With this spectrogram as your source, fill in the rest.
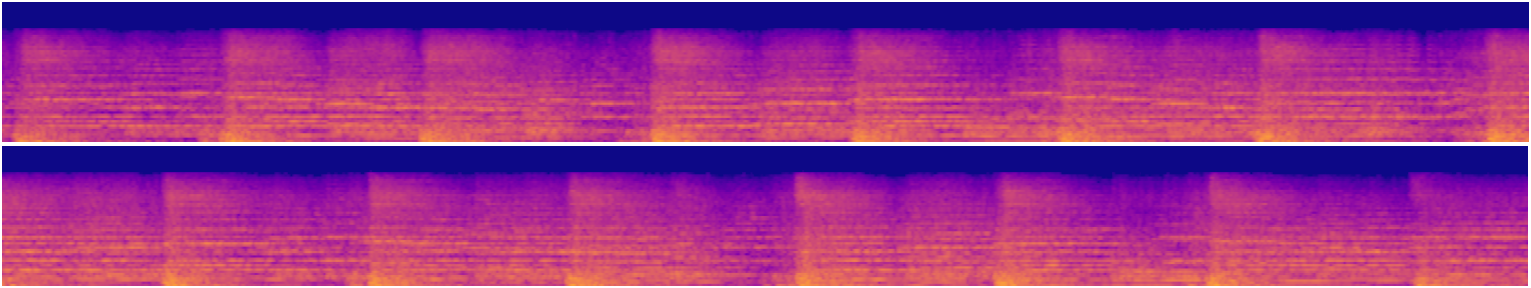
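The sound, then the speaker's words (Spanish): Band music for the Spanish national anthem, the Marcha Real, played at a religious procession in Granada as the image of the Señor de la Mano Entrega begins to sway and move off. Sustained harmonies run over a steady, loud, regular beat, with no talk. “Bien, empieza a picar la marcha real y escucharemos el himno de todos los españoles”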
